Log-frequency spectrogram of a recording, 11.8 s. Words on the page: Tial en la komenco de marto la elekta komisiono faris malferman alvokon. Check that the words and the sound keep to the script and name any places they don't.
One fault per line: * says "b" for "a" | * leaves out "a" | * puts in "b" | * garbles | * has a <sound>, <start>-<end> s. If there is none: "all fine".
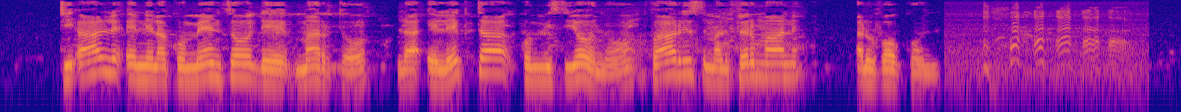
* has a laugh, 9.8-11.4 s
